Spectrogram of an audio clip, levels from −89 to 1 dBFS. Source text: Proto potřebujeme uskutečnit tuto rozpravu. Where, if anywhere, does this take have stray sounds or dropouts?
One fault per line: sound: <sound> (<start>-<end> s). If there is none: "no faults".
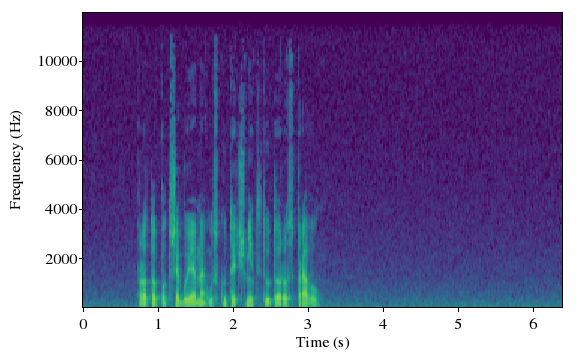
no faults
